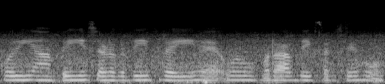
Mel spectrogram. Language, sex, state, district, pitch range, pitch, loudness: Hindi, female, Haryana, Rohtak, 190-200 Hz, 195 Hz, -17 LUFS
